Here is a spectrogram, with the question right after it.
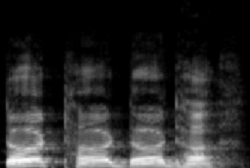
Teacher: तो इसको दोस्तों अगर हम इसका उच्चारण करेंगे तो हम लोग पाएंगे कि जो हमारा तालु स्थान है उसके जस्ट ऊपर अगर हम जीभ टच करेंगे तो ये सारे जो है उच्चारण इसके उच्चारण होंगे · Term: मूर्धा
